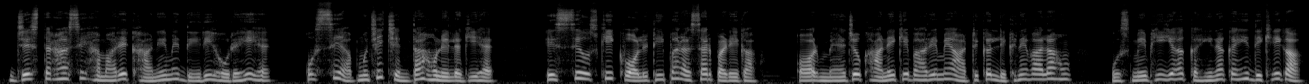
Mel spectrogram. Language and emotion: Hindi, fearful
